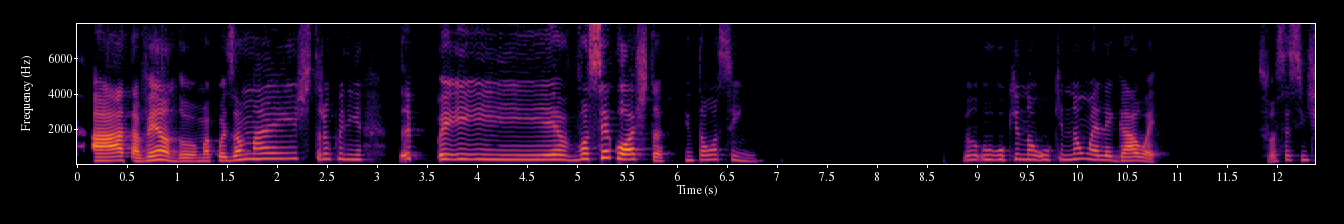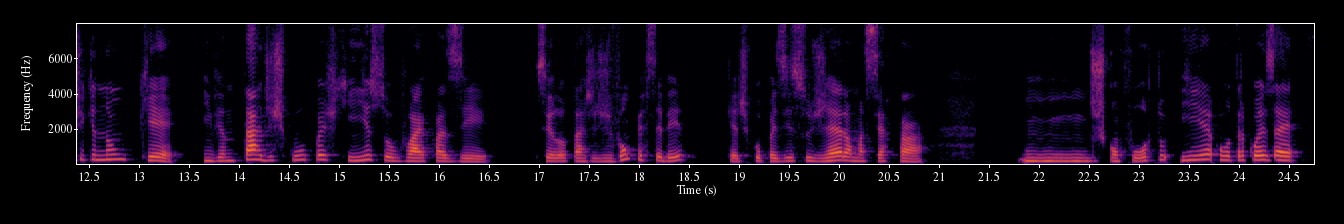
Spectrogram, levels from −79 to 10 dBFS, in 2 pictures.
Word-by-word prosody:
Ah, 205 +2 +11
tá 215 -4 +4
vendo? 190 -3 +6
Uma 190 +2 -1
coisa 210 +5 +3
mais 320 +3 0
tranquilinha. 290 -3 -5 0.4
E - - 0 0.3
e - - +7
e 270 -2 +1
e - - -6
você 305 +9 +4
gosta. 285 - +6 0.2
Então 250 +3 -4
assim 245 -10 -10 2.0
o - - -10
o 260 0 -4
o - - -3
que 275 +4 -7
não 265 -3 -2
o 260 - -5
que 260 +2 -11
não 295 +3 -3
é 265 - +3
legal 215 -4 +2
é - - -6 0.9
se - - -23
você 255 - -9
sentir 250 +1 -10
que 270 - -8
não 275 +2 -4
quer 205 -7 -2 0.2
inventar 200 +7 +1
desculpas, 255 +4 -8
que 265 -5 -13
isso 255 -6 -6
vai 185 -1 0
fazer 170 -4 -7 0.5
cedo 180 -2 -6
ou 180 - -6
tarde, 175 -1 -7
eles 170 0 -12
vão 270 +4 -2
perceber 250 - -6 0.4
que 170 - -8
as 165 - -8
desculpas 175 -2 -8
isso 190 +1 -8
gera 205 +6 +2
uma 190 -2 -6
certa 180 -3 -5 1.0
um 190 - -5
um 185 0 -5
um - - -8
desconforto. 185 +5 -8
E 245 +4 -3
a 280 - -2
outra 240 -1 -4
coisa 250 0 +1
é 225 -1 +2
235 Hz, 145 wpm, -22 LUFS, 190-265 Hz, 2.0 s, Ah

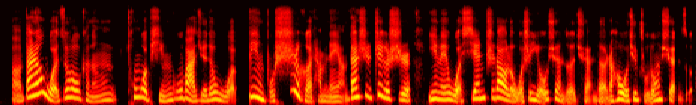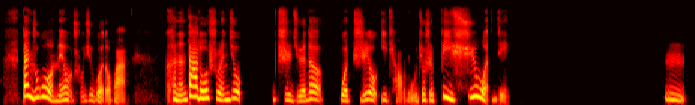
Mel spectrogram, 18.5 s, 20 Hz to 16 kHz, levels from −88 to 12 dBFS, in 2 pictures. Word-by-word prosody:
啊 - - -6
当 325 - +4
然 395 - +7
我 - - +3
最 285 - -3
后 290 -2 +2
可 225 -3 -8
能 195 +6 -8
通 310 - -4
过 285 - +2
评 195 -3 -6
估 265 +5 -4
吧， 265 -10 +3
觉 185 0 -5
得 220 +3 0
我 210 -8 -3
并 310 -8 +3
不 175 -2 -10
适 - - -5
合 - - -3
他 165 - -10
们 170 - -7
那 155 - -5
样， 170 -1 -7
但 290 +3 +5
是 330 -1 -4
这 360 +6 0
个 270 - +4
是 215 -6 -1 0.2
因 245 +1 +1
为 225 -1 +1
我 215 -5 +1
先 260 +8 0
知 280 0 -7
道 270 -6 +5
了 - - 0
我 - - -2
是 235 - -3
有 215 +3 0
选 - - -4
择 - - -6
权 - - -9
的， - - -2
然 - - -1
后 240 - +5
我 195 -5 +5
去 225 - -1
主 220 - -7
动 205 +5 +1
选 - - -2
择。 - - -17 0.3
但 360 0 +6
如 305 0 +3
果 330 - +3
我 260 - +5
没 180 +2 -3
有 225 -1 0
出 165 - -15
去 195 +2 -9
过 - - 0
的 - - -4
话， - - -4 0.5
可 245 - 0
能 205 +2 +3
大 340 - +7
多 275 -2 +6
数 255 -3 -1
人 220 +1 +3
就 255 -1 +1 0.4
只 210 -3 -4
觉 180 0 -2
得， 230 +1 +1 0.2
我 185 -2 0
只 190 +3 -5
有 235 -3 +1
一 210 - -5
条 185 - -13
路， - - -10
就 205 - -2
是 200 -1 -3
必 275 - +4
须 310 +9 0
稳 340 - +6
定。 - - -9 2.1
嗯。 220 -4 -2
230 Hz, 275 characters per minute, -23 LUFS, 195-275 Hz, 2.1 s, 然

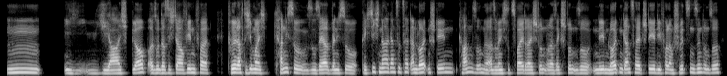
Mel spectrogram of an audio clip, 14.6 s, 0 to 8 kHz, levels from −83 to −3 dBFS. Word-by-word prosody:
Hm, 150 -2 +1 0.4
j 120 -1 -5 0.2
ja 120 0 +3
ich 125 0 -4
glaube 150 +4 +2
also, 135 0 +1
dass 130 0 +1
ich 125 -1 -3
da 135 -1 +3
auf 130 +2 -2
jeden 145 0 +3
Fall 140 -2 0 0.4
früher 150 +1 +5
dachte 145 -1 +3
ich 135 - 0
immer: 140 -1 +4
„Ich 130 0 -5
kann 140 - -1
nicht 160 0 0
so 135 -7 0
so 125 +2 -2
sehr 130 0 +2
wenn 130 0 +1
ich 125 0 0
so 125 -3 -2
richtig 140 +7 -2
nah 165 0 +2
ganze 165 0 -1
Zeit 160 -1 -3
an 135 - +1
Leuten 145 0 +3
stehen 155 +1 -2
kann 145 +5 -1
so 140 -2 -4
ne?“ 135 -3 -2
Also, 125 0 0
wenn 125 0 +3
ich 125 0 -2
so 125 - -9
2 130 +1 +2
3 125 -1 +1
Stunden 130 +1 -2
oder 125 0 -1
6 125 +1 -3
Stunden 140 -2 -2
so 125 -1 -1
neben 130 +1 +2
Leuten 145 +4 +2
ganze 145 +2 0
Zeit 140 -2 +2
stehe, 140 +1 +2
die 130 -1 0
voll 135 +2 -1
am 125 -1 -1
Schwitzen 135 +4 -3
sind 155 +2 -1
und 140 -2 -2
so. 145 +2 -1
135 Hz, 240 wpm, -21 LUFS, 125-145 Hz, 0.4 s, früher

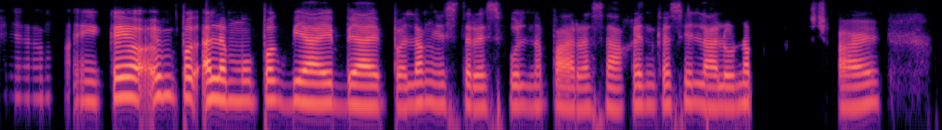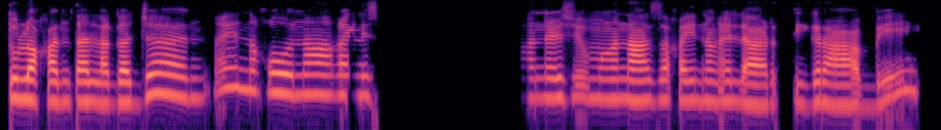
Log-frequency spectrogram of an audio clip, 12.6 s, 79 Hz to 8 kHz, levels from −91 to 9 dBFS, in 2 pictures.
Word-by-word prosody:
Kaya 250 -1 -20
nga, 255 - -19
eh. 225 -1 -5
Kaya 255 +1 +7
ay 260 - +3
'pag 255 0 +2
alam 230 0 +6
mo 225 - -3
pagbiyahe-biyahe 205 -3 +2
pa 185 - -4
lang 210 0 -2
stressful 195 0 -5
na 190 +1 -10
para 180 -2 -2
sa'kin 190 +2 -4
kasi 200 +2 -6
lalo 185 -2 -2
na 205 - -1
'pag - - -35 0.2
rush - - -15
hour, 190 +2 0 0.5
tulakan 230 -3 +4
talaga 215 -1 +3
diyan. 270 0 0
Ay 360 +2 -3
naku, 300 -3 +1
nakakainis. 275 -1 -1 0.9
Mga 245 0 -10
nurse 250 0 -2
yung 245 - -9
mga 240 0 -2
nasakay 230 0 +1
ng 225 0 -5 0.2
LRT, 200 +1 +1
grabe. 215 - -1
225 Hz, 165 wpm, -20 LUFS, 200-250 Hz, 0.9 s, Kaya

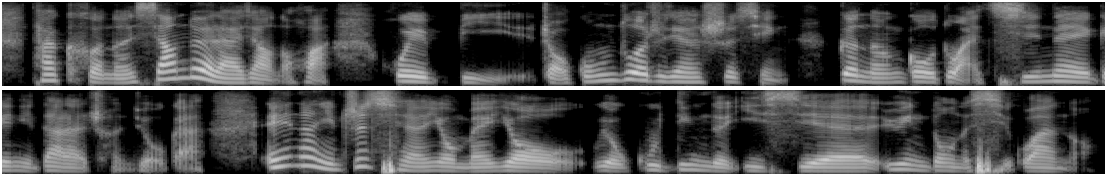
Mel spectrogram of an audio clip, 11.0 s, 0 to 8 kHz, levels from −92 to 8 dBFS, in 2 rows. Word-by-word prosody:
它 215 0 +2
可 165 -6 -3
能 140 +1 -3
相 260 - +4
对 305 -2 +8
来 145 -3 +4
讲 130 -4 0
的 - - -10
话， - - -1 0.3
会 180 -4 +3
比 275 - -11
找 - - 0
工 195 +4 -4
作 245 -2 +7
这 185 - -5
件 170 -2 -1
事 170 +2 -1
情 210 +7 -7 0.2
更 215 -3 +4
能 155 -1 -4
够 170 -1 +2
短 165 - 0
期 175 0 0
内 180 -3 +1
给 150 - -3
你 140 -3 -9
带 - - -2
来 - - -2
成 - - -9
就 - - -9
感。 - - -7 0.3
诶， 265 +4 +4
那 310 -1 +2
你 215 -7 0
之 280 +10 -1
前 145 - +2
有 140 -2 -1
没 130 +1 -2
有 130 -5 +1
有 140 -4 -2
固 165 +7 -6
定 165 +1 -7
的 130 -3 -1
一 140 +3 -9
些 125 -1 +2
运 180 -4 -4
动 145 -2 -4
的 120 - -9
习 - - +4
惯 125 -3 -2
呢？ - - -18
160 Hz, 275 characters per minute, -23 LUFS, 135-190 Hz, 0.3 s, 对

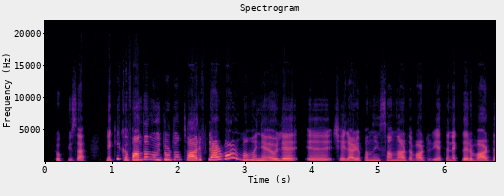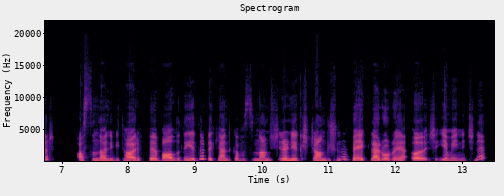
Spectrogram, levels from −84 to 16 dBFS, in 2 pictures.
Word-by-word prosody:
Çok 230 0 -6
güzel. 175 -6 -1 0.3
Peki, 270 - -2
kafandan 320 +5 +4
uydurduğun 350 +2 -2
tarifler 345 +4 +5
var 485 +5 +4
mı? 315 -10 -2
Hani 250 -4 0
öyle, 235 +1 +3
eee, 205 0 -2
şeyler 225 -1 0
yapan 220 0 -4
insanlar 215 0 -2
da 185 -2 -7
vardır, 165 0 -2
yetenekleri 190 +4 -2
vardır. 170 - +1 0.3
Aslında 230 +3 -2
hani 225 -2 -2
bir 225 - -14
tarife 230 0 +1
bağlı 215 +2 +3
değildir 235 -3 -2
de, 230 - +1
kendi 235 0 -3
kafasından 240 -2 -5
bir - - -16
şeylerin 245 0 0
yakışacağını 235 +1 -1
düşünür 255 - -12
ve 240 - +4
ekler 220 +4 +3
oraya 190 +6 -1
a 185 +1 +3
şe - - -16
yemeğin 180 -1 -5
içine. 170 -1 -10
230 Hz, 170 wpm, -23 LUFS, 210-255 Hz, 0.3 s, tarifler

